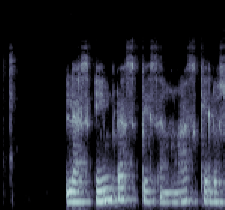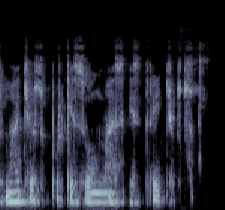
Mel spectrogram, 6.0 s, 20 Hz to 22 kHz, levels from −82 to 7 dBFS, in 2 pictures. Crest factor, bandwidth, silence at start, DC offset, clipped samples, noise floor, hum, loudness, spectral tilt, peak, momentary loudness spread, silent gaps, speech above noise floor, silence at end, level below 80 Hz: 18 dB; 9.8 kHz; 0.1 s; under 0.1%; under 0.1%; -81 dBFS; none; -20 LUFS; -4.5 dB/octave; -2 dBFS; 12 LU; none; 61 dB; 0.3 s; -62 dBFS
